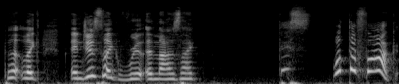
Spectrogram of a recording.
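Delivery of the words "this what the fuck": very high, loud incredulous squawk; outraged disbelief. Retold or imitated. Friend watching yet another recognition, exasperated disbelief. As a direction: blurt it in exaggerated indignation.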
